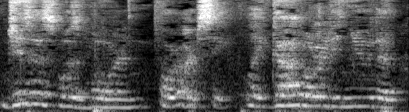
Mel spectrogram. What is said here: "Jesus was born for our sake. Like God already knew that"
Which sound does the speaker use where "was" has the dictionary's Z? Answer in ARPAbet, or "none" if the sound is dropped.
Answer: Z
